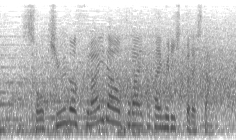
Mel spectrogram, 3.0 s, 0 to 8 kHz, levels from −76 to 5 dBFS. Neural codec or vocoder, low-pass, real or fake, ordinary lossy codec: none; 7.2 kHz; real; none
